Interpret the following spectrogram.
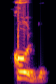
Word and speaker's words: could: अगला शब्द है COULD और इसको पढ़ा जाएगा कुड और इसकी हिंदी होती है सकता था।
